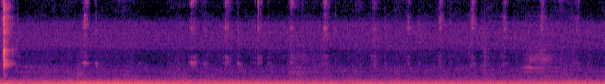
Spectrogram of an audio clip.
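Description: Large tailor's shears cutting through suit-jacket lining fabric: a sharp click at the start, then a run of faint, crisp snips of the blades, over a steady low hum.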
